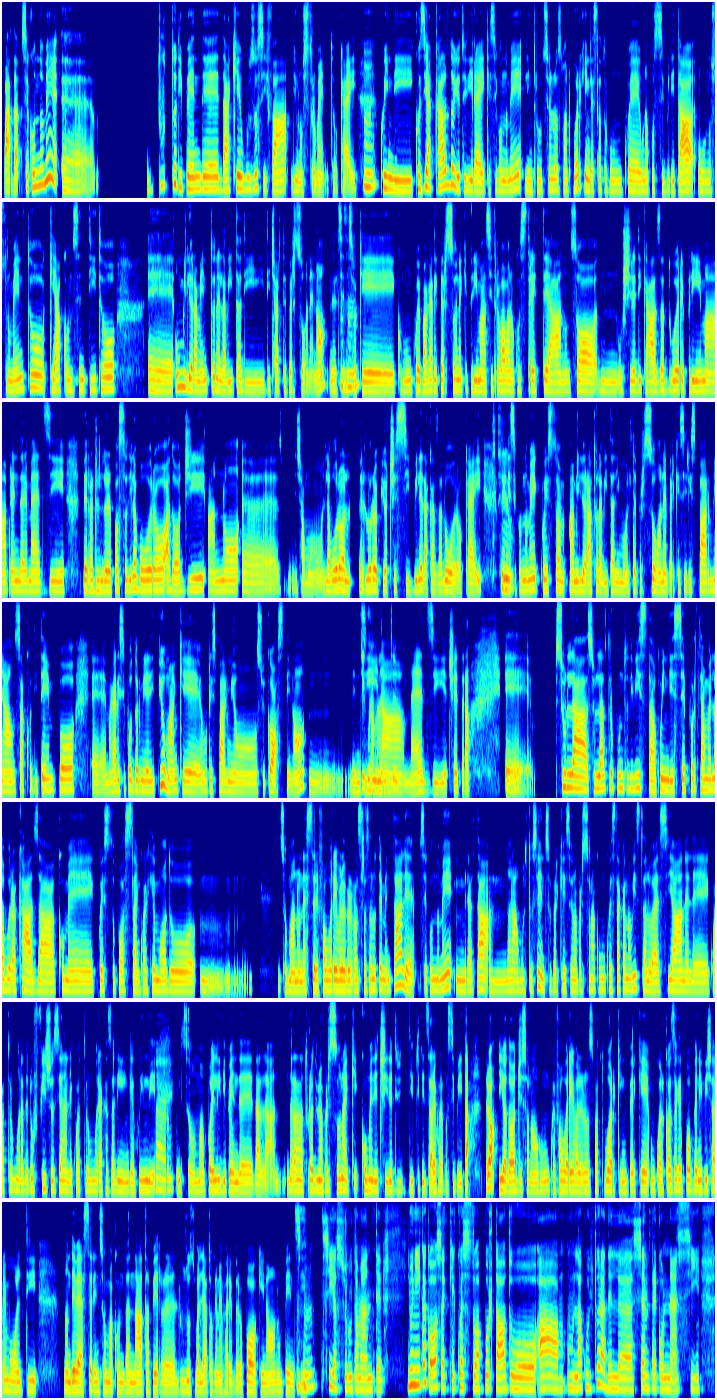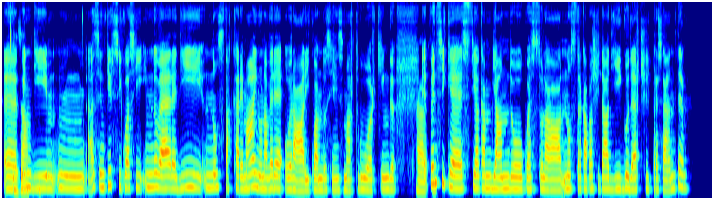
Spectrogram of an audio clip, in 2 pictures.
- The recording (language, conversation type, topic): Italian, podcast, Quali strategie usi per mantenere l’equilibrio tra lavoro e vita privata?
- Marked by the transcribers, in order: other background noise; drawn out: "che"; drawn out: "risparmio"; tapping; tongue click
